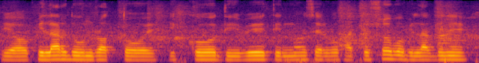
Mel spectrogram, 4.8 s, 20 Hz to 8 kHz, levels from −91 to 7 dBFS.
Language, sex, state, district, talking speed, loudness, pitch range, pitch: Chakma, male, Tripura, Dhalai, 165 wpm, -15 LUFS, 130-135 Hz, 135 Hz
